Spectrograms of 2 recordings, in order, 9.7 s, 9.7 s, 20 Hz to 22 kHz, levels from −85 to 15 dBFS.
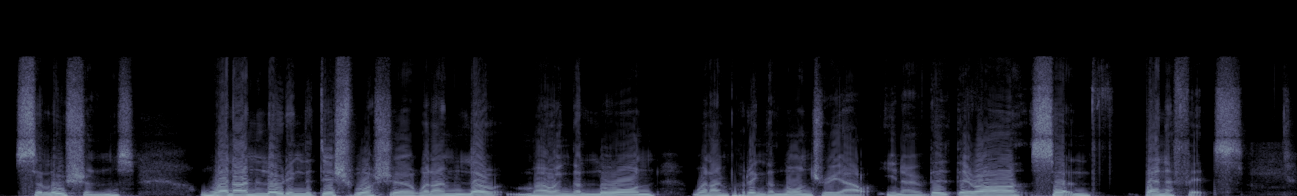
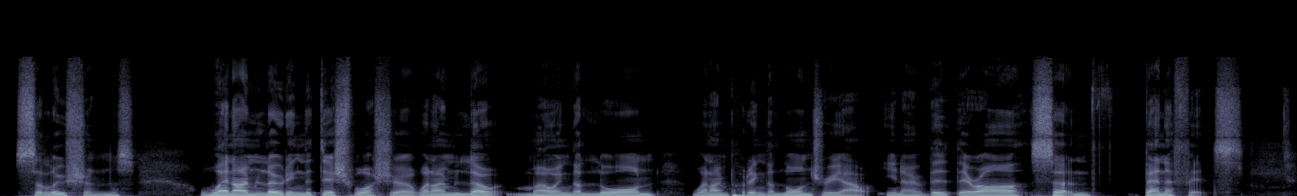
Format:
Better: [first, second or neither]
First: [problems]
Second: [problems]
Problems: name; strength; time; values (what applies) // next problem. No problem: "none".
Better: second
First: distortion; heavy; 7 dB below the speech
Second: none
